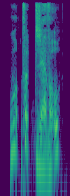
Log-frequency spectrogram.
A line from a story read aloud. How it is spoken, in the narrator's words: John spluttered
